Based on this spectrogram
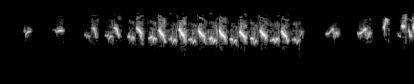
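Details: Eurasian skylark song for teaching captive birds: single high chirps build into a dense, warbling run of fast varied notes, then thin out into spaced chirps again.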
